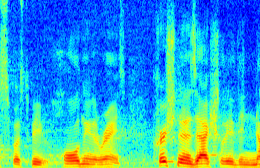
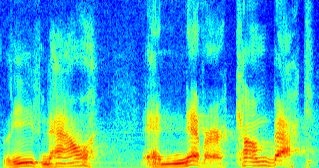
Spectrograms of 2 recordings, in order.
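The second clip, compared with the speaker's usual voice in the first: slow, put-on voice banishing someone; Smeagol; much slower than usual. Smeagol banishing his alter ego, slow acted command. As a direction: draw out the command in character. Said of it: "And then Smeagol says".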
